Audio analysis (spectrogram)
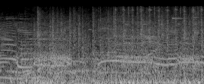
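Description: Rapid bursts of automatic gunfire from GTA 5 rattle close and loud, a dense continuous fusillade with sharp overlapping cracks throughout.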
